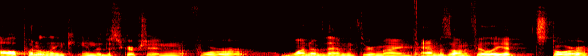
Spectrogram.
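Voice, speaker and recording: Speaking in a Canadian Prairies accent, a man uses a medium pitch and fairly even intonation at a fairly slow pace. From Canada, Winnipeg, Manitoba. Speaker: YouTube crafting and tabletop terrain creator. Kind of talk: casual Q&A monologue. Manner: casual, conversational with fillers.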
